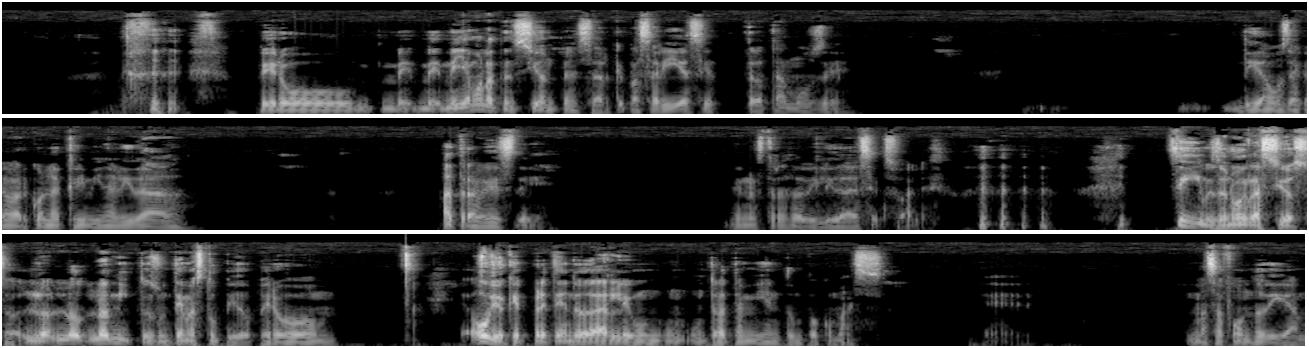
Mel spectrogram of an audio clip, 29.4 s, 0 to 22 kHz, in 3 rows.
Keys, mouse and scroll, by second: 6.2-11.5 drag, 14.7-18.8 drag, 24.4-29.3 drag.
